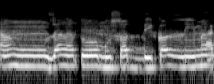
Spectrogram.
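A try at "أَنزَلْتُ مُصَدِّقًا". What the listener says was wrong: Jadi huruf ta ya, tu ke mim ya, harus agak cepat sehingga ta-nya tidak dipanjangkan.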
